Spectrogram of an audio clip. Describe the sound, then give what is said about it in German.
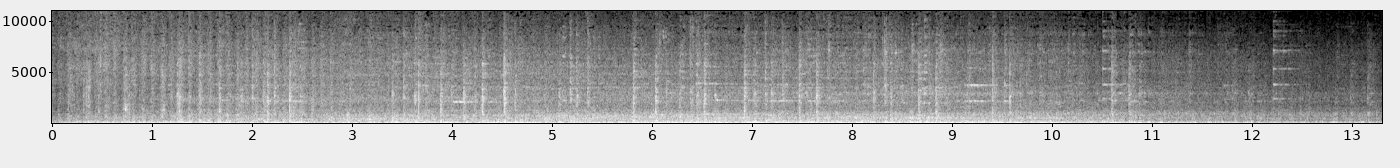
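A train rolls past for the whole stretch, a steady loud rumble with rhythmic clickety-clack of wheels on rail joints and faint metallic squeal, swelling slightly mid-pass and easing toward the end. “Der Zug fährt hier 8:55 vorbei.”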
